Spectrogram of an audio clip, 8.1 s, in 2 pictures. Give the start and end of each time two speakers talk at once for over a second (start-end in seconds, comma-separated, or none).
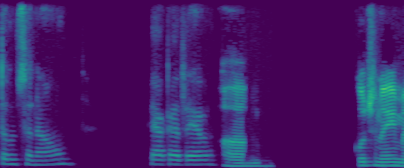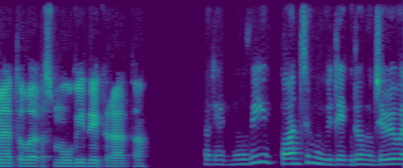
none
